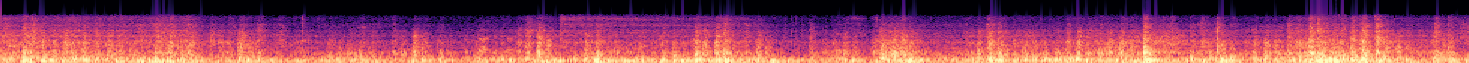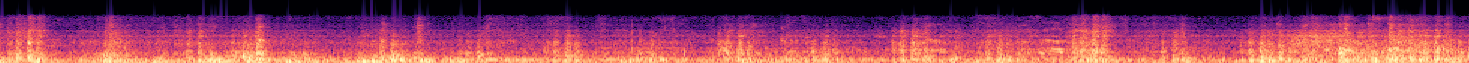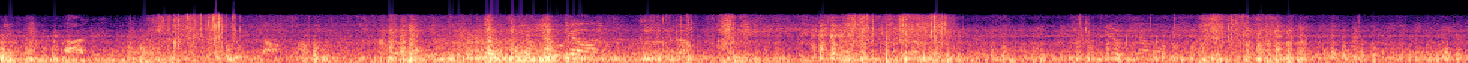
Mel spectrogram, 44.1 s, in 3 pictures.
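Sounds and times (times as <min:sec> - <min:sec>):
train wheels rumbling on track: 0:00.0 - 0:44.0
wheels clicking over rails: 0:00.0 - 0:44.0.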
